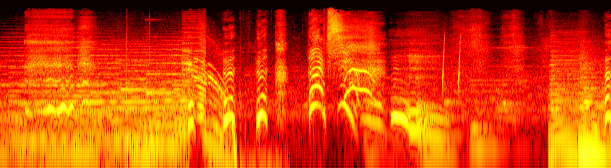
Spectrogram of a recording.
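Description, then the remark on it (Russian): A person with a feather allergy sneezes repeatedly, with rising, gasping inhales leading into several sharp, loud sneezes, over steady background music. “Извини, у меня аллергия на перья.”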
